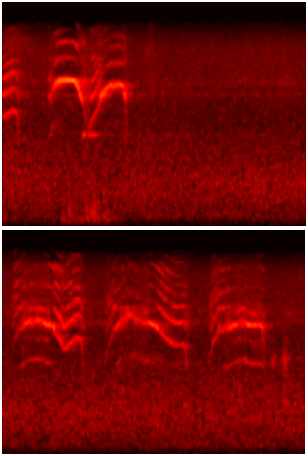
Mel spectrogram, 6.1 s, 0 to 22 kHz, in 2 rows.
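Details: Song thrush, noted as a rare bird, recorded 24 March 2014, giving bright high whistled phrases with rapid slurred notes. A near-identical phrase repeats three times in quick succession after a long pause, with little else audible.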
